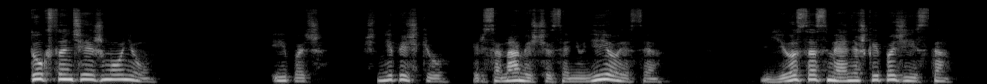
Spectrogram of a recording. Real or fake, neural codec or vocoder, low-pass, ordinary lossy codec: real; none; 14.4 kHz; AAC, 48 kbps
